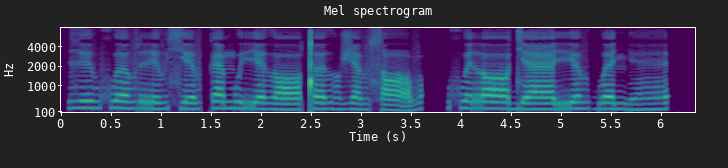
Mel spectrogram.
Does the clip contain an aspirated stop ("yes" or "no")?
no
